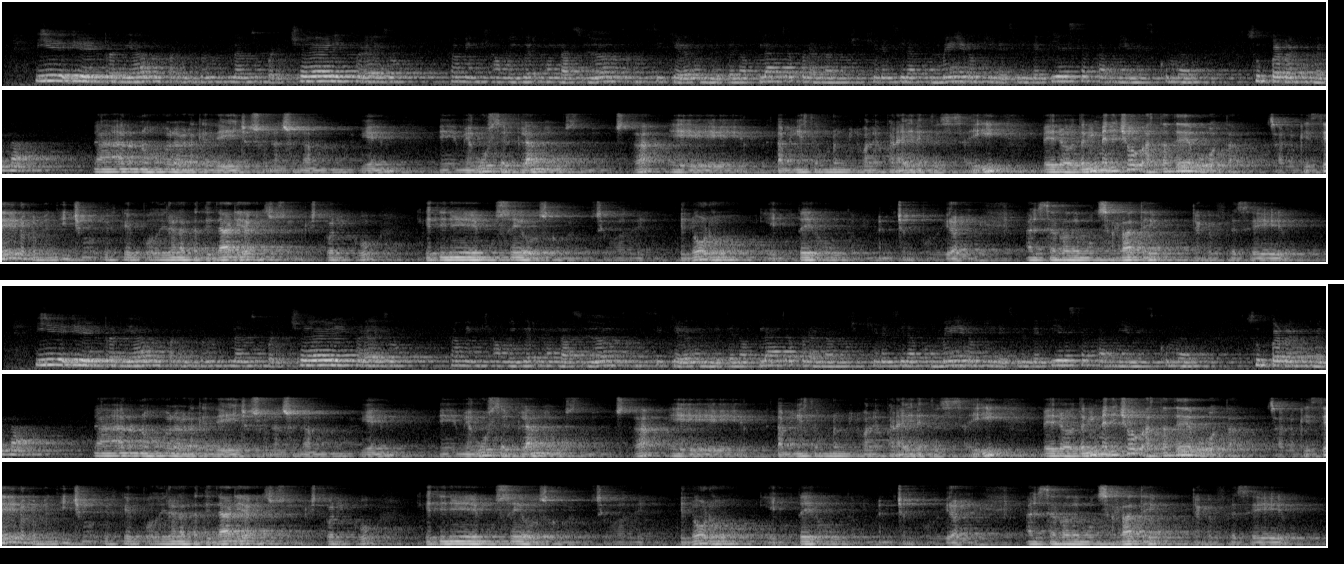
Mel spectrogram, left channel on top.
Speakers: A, on the left (about 65°); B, in the centre.
A: Y, y en realidad me parece pues un plan súper chévere y fuera de eso también queda muy cerca la ciudad, entonces si quieres salir de la playa, pero en la noche quieres ir a comer o quieres ir de fiesta, también es como súper recomendado.
B: Claro, no, la verdad que de hecho suena, suena muy bien. Eh, me gusta el plan, me gusta, me gusta. Eh, también está en uno de mis lugares para ir, entonces ahí. Pero también me han dicho bastante de Bogotá. O sea, lo que sé, lo que me han dicho es que puedo ir a la Candelaria, que es su centro histórico, y que tiene museos como el Museo del, del Oro y el Botero. También me han dicho que puedo ir al, al Cerro de Monserrate, ya que ofrece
